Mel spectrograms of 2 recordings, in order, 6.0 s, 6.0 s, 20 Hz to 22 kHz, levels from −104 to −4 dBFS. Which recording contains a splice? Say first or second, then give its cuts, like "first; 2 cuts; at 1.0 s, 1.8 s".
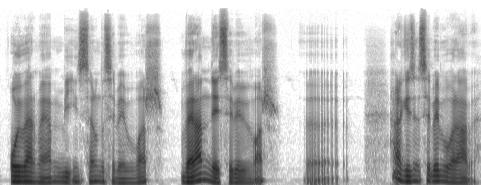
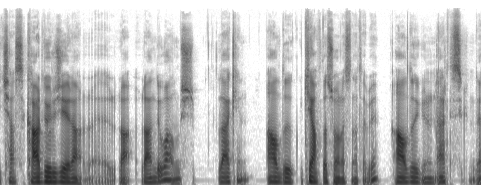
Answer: second; 3 cuts; at 1.4 s, 2.6 s, 3.7 s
